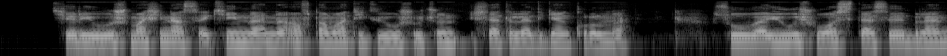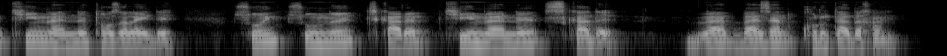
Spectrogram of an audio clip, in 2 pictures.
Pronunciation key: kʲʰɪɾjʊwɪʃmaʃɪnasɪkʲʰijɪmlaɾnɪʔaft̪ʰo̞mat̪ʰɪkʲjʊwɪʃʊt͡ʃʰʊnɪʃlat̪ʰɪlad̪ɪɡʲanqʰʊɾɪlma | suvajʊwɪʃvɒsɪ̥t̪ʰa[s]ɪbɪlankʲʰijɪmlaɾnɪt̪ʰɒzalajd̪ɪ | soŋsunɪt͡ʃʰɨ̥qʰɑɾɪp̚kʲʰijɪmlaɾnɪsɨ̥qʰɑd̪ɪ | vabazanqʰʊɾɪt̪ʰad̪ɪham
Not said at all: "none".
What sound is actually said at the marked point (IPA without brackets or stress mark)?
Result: s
